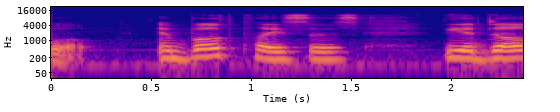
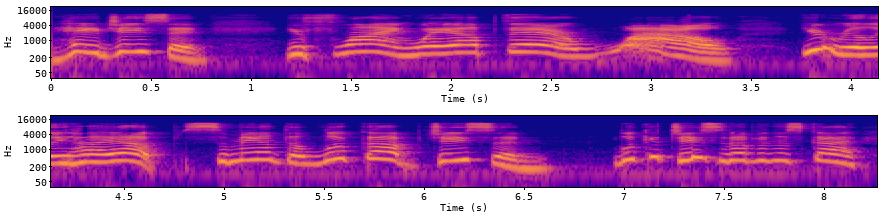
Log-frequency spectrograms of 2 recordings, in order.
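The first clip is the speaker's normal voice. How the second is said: high, loud excited calling up to a friend; child shouting up at the sky; 9 semitones higher, 5 dB louder than usual. A narrator's reading. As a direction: cheer him on, way up there.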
